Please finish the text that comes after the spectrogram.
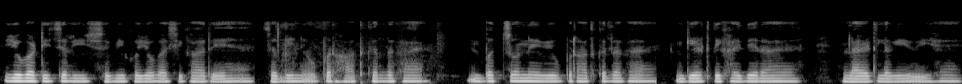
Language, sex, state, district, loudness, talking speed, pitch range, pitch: Hindi, female, Rajasthan, Churu, -18 LUFS, 205 wpm, 135-145 Hz, 140 Hz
